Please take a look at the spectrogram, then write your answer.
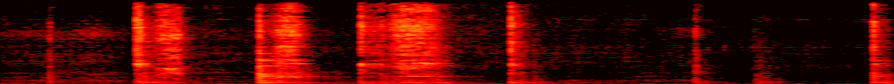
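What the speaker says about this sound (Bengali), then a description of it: "এই যে লঙ্কা আর পেঁয়াজটা ভেজে নিচ্ছি আমি" Chili and onion frying in a pan, a low sizzle under sharp, repeated stirring clinks of a utensil against the pan at an uneven rhythm, close and fairly quiet with no talking.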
